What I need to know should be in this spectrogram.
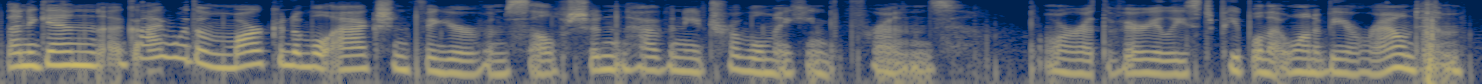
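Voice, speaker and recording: A woman's voice: medium pitch, expressive, quick pace, close to an everyday voice. A woman playing a skeptical, fretful young member of a biker crew in an audio drama.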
